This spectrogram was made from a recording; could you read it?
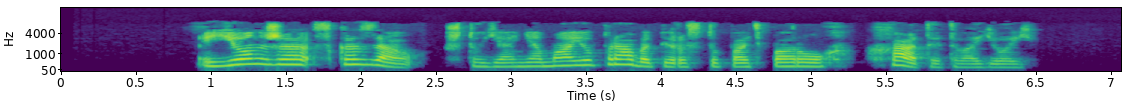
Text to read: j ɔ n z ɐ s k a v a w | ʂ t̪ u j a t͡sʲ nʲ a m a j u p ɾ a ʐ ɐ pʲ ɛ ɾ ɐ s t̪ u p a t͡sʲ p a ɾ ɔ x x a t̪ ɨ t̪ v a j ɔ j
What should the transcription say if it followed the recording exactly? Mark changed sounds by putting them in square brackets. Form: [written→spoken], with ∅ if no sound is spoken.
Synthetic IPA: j ɔ n [z→ʐ] ɐ s k a [v→z] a w | ʂ t̪ [u→ɔ] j a [t͡sʲ→∅] nʲ a m a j u p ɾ a [ʐ→v] ɐ pʲ ɛ ɾ ɐ s t̪ u p a t͡sʲ p a ɾ ɔ x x a t̪ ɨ t̪ v a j ɔ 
